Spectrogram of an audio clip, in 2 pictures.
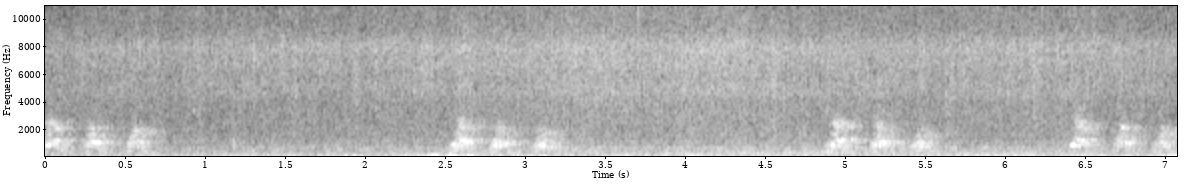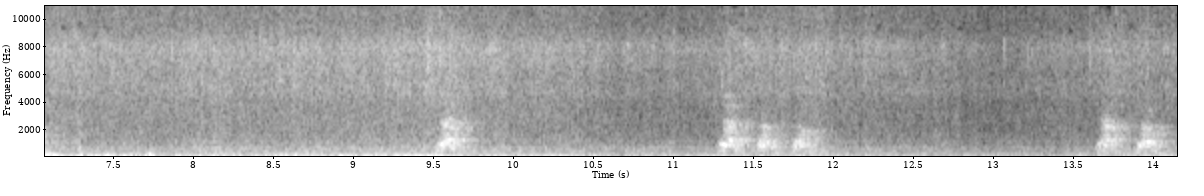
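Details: Neighbour's Pomeranian dogs yapping unseen behind a wooden privacy fence on a windy February afternoon, about 3:18 PM: quick bursts of three to four sharp, high yaps every two seconds or so, over steady wind rush and low rumble.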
